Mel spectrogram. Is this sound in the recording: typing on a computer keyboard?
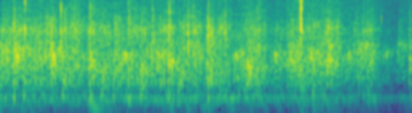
no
